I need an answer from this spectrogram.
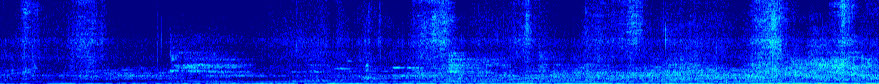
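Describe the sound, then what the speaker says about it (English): Tractor driving around in a neighbouring field on a hot day, a low steady engine drone heard at a distance that swells slightly over several seconds. "There's a tractor driving around in the next field."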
